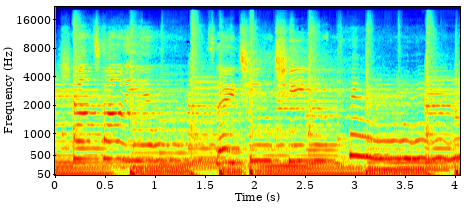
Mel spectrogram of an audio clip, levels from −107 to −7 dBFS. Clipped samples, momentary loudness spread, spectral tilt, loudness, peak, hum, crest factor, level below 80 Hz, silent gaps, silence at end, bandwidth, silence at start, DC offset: under 0.1%; 3 LU; -5 dB/octave; -19 LUFS; -4 dBFS; none; 14 dB; -26 dBFS; none; 0 s; 19.5 kHz; 0 s; under 0.1%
